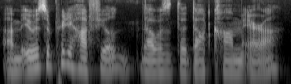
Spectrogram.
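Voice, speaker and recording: A man's voice: mid-range voice, a little fast, gravelly, husky. A middle-aged man from the United States, a guest scholar talking casually in a podcast interview, hesitant and full of restarts. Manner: soft-spoken, hesitant, many restarts. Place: mosque studio.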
